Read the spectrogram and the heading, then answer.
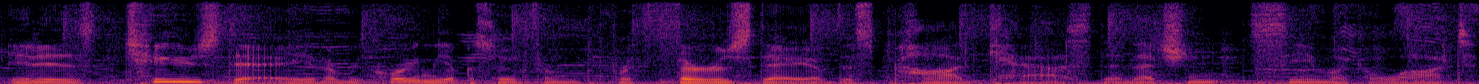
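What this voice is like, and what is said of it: Tired, exhausted-sounding voice. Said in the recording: “if I sound exhausted, it's because to me, it's early. I've been up for a while.”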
